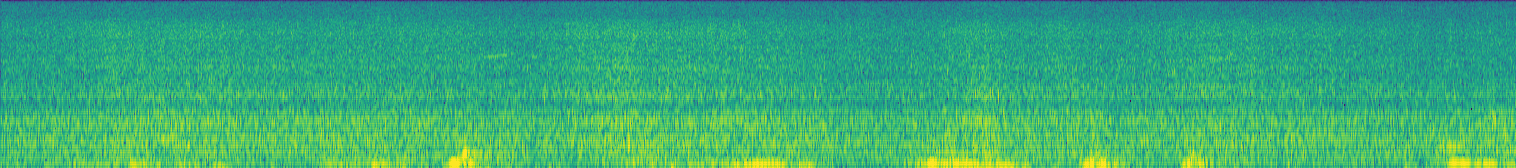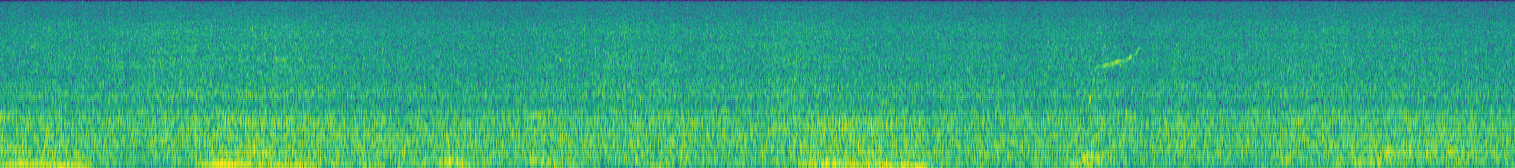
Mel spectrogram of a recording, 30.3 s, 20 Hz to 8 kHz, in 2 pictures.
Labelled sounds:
4.8	5.1	humpback whale, 2.8 to 2.9 kHz
26.1	26.6	humpback whale, 2.1 to 3.3 kHz

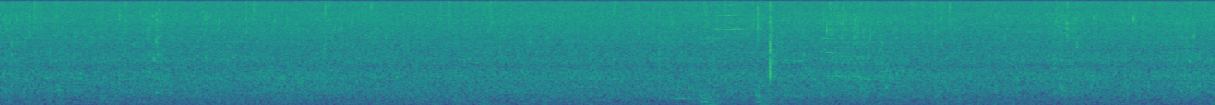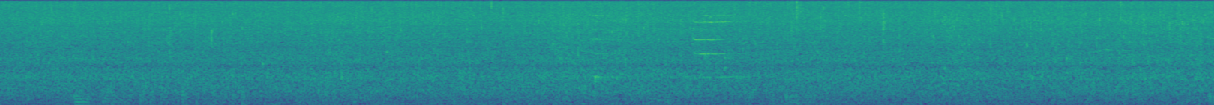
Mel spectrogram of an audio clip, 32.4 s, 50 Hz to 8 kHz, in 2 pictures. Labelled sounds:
9.5	9.9	killer whale, northern resident, G clan, 3.3 to 5.2 kHz
25.4	26.0	killer whale, northern resident, G clan, 1.5 to 5.2 kHz

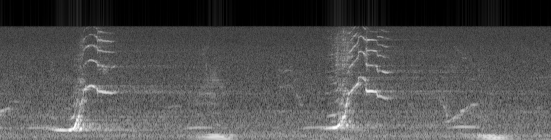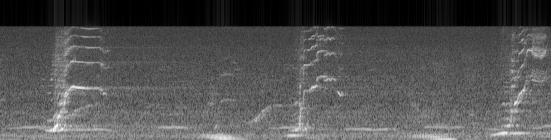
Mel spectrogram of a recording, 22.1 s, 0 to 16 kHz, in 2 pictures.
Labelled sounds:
0.0	0.3	humpback whale, 0.80 to 0.90 kHz
1.5	2.4	humpback whale, 0.80 to 8.0 kHz
4.2	4.5	humpback whale, 1.4 to 1.9 kHz
5.6	7.9	humpback whale, 0.80 to 8.0 kHz
9.2	9.6	humpback whale, 0.80 to 1.0 kHz
12.2	13.3	humpback whale, 0.90 to 7.7 kHz
15.4	15.8	humpback whale, 0.99 to 2.2 kHz
16.8	17.8	humpback whale, 0.93 to 8.0 kHz
21.2	22.0	humpback whale, 0.80 to 6.1 kHz

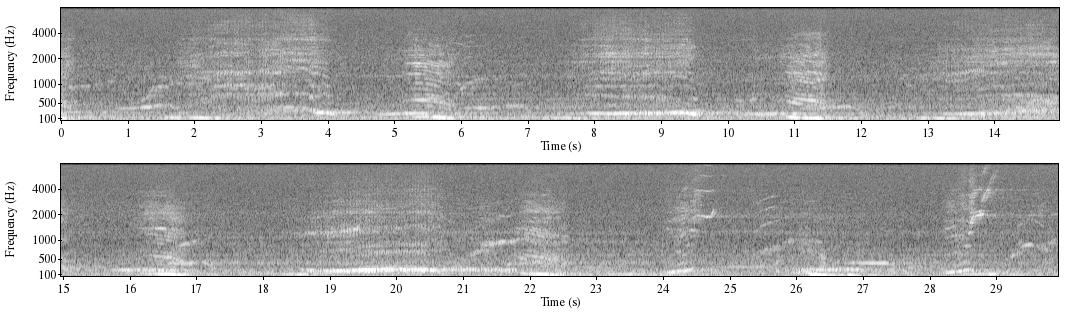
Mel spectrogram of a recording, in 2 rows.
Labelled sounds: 1.3	3.7	humpback whale, 0.80 to 3.7 kHz
5.2	6.4	humpback whale, 0.80 to 2.6 kHz
7.7	8.4	humpback whale, 1.3 to 3.6 kHz
10.9	11.4	humpback whale, 1.0 to 4.1 kHz
13.4	14.7	humpback whale, 1.3 to 2.4 kHz
16.8	17.3	humpback whale, 0.80 to 1.2 kHz
18.5	20.0	humpback whale, 1.1 to 2.4 kHz
21.3	22.3	humpback whale, 0.83 to 2.5 kHz
24.1	24.8	humpback whale, 1.6 to 4.0 kHz
25.4	26.1	humpback whale, 0.90 to 3.4 kHz
28.2	29.1	humpback whale, 1.0 to 3.7 kHz
29.3	29.6	humpback whale, 0.80 to 1.0 kHz

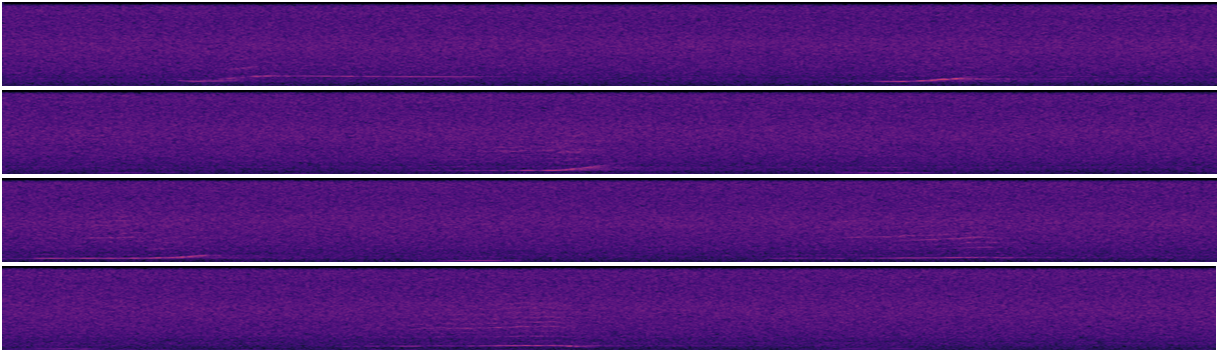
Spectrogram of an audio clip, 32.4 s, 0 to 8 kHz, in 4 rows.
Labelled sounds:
1.5	2.4	humpback whale, 0.80 to 1.1 kHz
3.4	4.2	humpback whale, 0.86 to 0.96 kHz
11.4	11.6	humpback whale, 2.0 to 2.3 kHz
16.8	17.1	humpback whale, 2.2 to 2.5 kHz
21.8	22.8	humpback whale, 2.0 to 2.5 kHz
27.1	27.8	humpback whale, 2.0 to 2.3 kHz

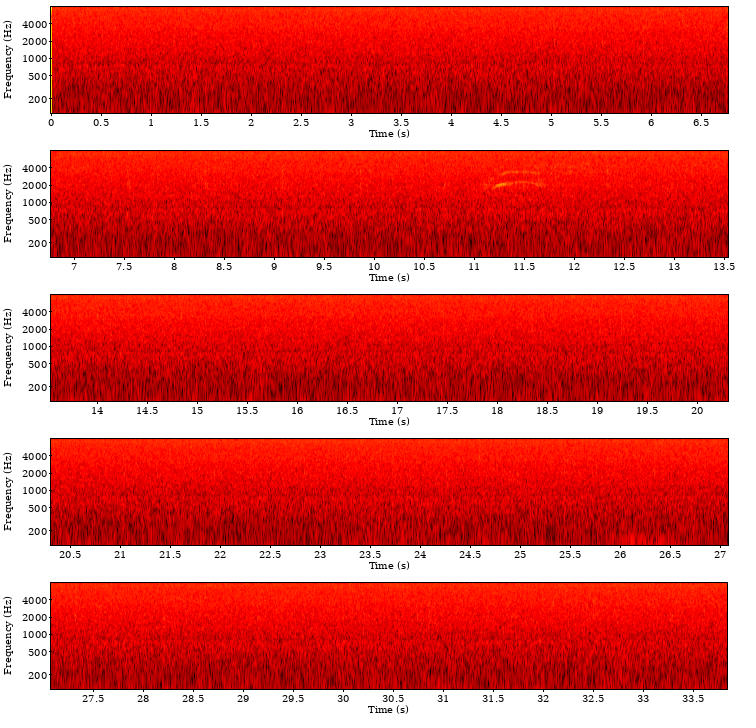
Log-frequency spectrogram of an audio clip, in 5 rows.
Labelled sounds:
11.2	11.7	killer whale, 1.8 to 3.4 kHz

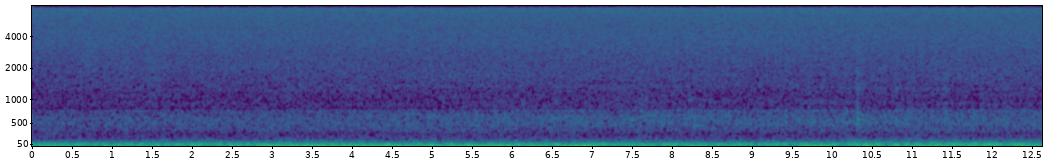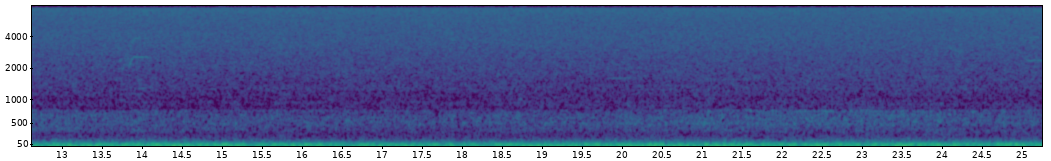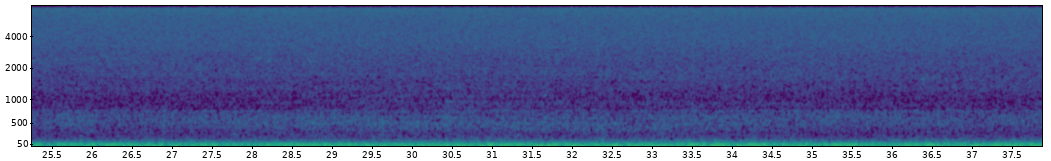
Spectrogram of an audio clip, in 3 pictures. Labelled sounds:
13.8	14.1	killer whale, northern resident, 2.1 to 2.6 kHz
25.0	25.3	killer whale, northern resident, 2.3 to 2.4 kHz

